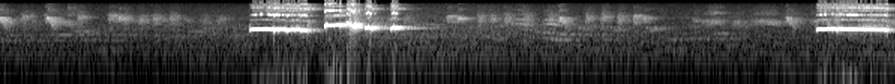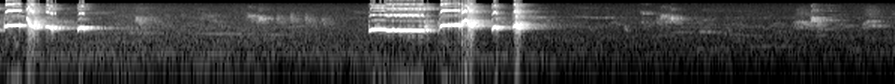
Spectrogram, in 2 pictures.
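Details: Orange-headed thrush from Singaraja, Bali, singing to prompt other birds: three separate bursts, each a clear whistle running into a tangle of quick, scratchy trills, spaced about three to four seconds apart, quiet between.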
